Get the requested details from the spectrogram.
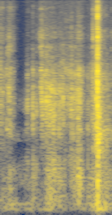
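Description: Quick, papery riffling of tarot cards being flipped through, a soft continuous rustle with a sharper snap near the end, fairly quiet with no talking.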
